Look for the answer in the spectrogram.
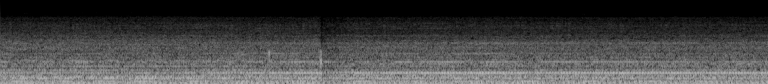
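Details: Diesel tractor that went into limp mode, capped at 1500 rpm instead of 2500, and stalled: loud drone with an uneven, stumbling beat and steady whine. Rough running from water in the fuel, found in strainer and water separator.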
